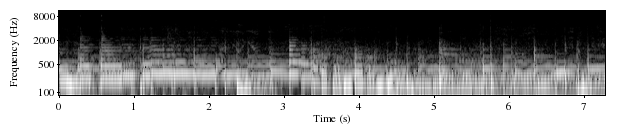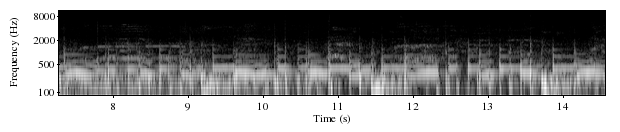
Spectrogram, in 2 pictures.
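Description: Solo electric bass guitar played live in an instrumental passage. Plucked low notes and several sliding notes in the bass sound against steadily held higher notes.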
